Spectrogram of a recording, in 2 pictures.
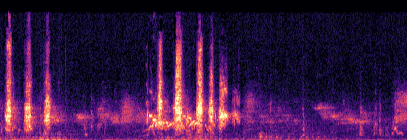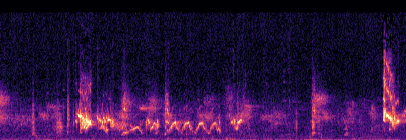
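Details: Budgerigars give quick twittering chirps and rapid trilled notes, with a loud cluster early on, then softer scattered warbles and a short burst at the end.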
